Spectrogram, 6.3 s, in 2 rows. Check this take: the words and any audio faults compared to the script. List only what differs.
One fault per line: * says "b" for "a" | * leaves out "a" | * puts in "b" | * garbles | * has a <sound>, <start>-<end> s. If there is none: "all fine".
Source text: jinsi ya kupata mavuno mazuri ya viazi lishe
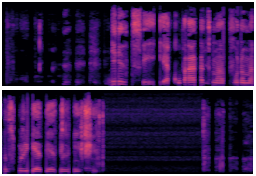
all fine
